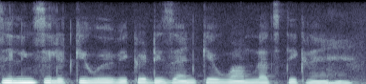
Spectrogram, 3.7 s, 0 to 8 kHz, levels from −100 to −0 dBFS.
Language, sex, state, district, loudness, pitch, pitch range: Hindi, female, Arunachal Pradesh, Lower Dibang Valley, -15 LUFS, 165 Hz, 160-170 Hz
